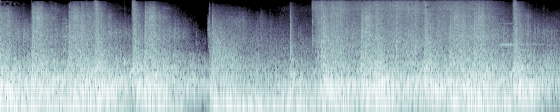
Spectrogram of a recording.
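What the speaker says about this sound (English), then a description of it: "we're firing depth charges" Repeated heavy booms and bursts from naval depth charges in the World War II strategy game War in the Pacific, Admiral Edition, several loud dull detonations in close succession over a continuous low rumble.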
